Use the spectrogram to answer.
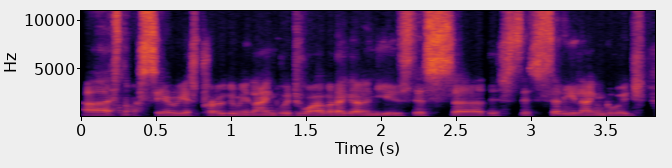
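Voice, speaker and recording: A middle-aged man telling stories in a webinar as a guest data scientist, acting out his quoted thoughts with big leaps in pitch. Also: fairly even intonation, quick pace, a little mellow, dry recording, clean studio sound. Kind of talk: animated storytelling in a webinar chat.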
